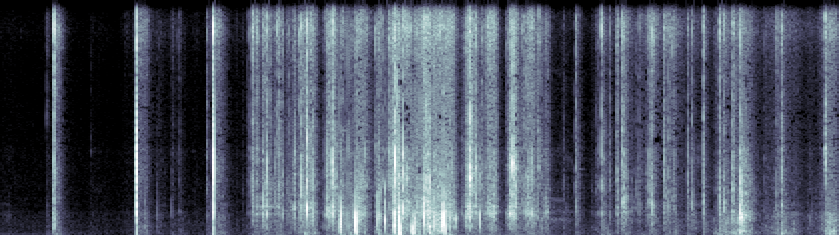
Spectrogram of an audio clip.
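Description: Three sharp, isolated crackles, then a long stretch of dense crinkling and crunching as chips are crumbled in front of a microphone and a chip bag is rustled, with no talking.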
